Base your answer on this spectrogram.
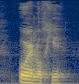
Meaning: diminutive of oorlog
- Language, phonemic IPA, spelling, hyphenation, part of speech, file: Dutch, /ˈoːr.lɔxjə/, oorlogje, oor‧log‧je, noun, Nl-oorlogje.ogg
